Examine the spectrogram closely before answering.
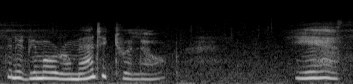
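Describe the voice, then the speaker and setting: A faintly noisy vintage radio recording has a young heiress with a high, girlish voice. She is airy, flighty and spoiled, pouting easily and sounding chillingly blithe and naive. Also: fairly even intonation, a little slow, darkish tone, highs cut off. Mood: airy, dreamy. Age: young adult. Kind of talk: old-time radio drama acting.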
